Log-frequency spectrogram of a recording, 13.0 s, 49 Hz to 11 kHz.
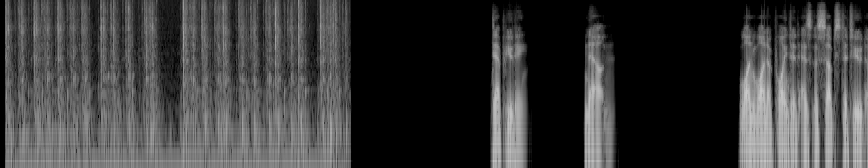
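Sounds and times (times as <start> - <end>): typewriter keys striking: 0.1 - 5.3.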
